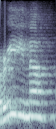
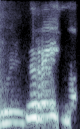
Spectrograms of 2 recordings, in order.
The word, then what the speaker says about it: Riina: Riina, is that how you say it? Sorry? Yeah, that's how you say it. Riina. Or if you want to do the Finnish R, just, be very aggressive about it.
